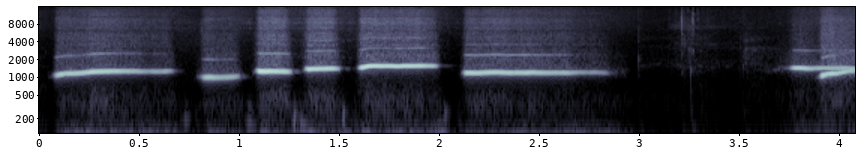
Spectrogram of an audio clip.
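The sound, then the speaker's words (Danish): A person whistles a short tune to test others' whistling, in several bright, clear phrases of varying length with brief gaps, then a longer pause before one more phrase begins at the end. “Og nu fløjter jeg bare det, jeg godt kunne tænke mig at høre jer fløjte.”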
